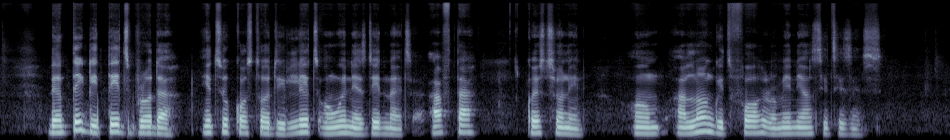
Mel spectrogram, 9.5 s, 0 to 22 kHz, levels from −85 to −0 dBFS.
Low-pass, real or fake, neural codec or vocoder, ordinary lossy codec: none; fake; autoencoder, 48 kHz, 128 numbers a frame, DAC-VAE, trained on Japanese speech; none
